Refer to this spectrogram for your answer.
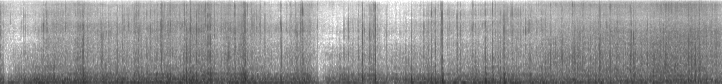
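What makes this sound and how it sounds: A round yellow synthetic mesh sponge with a hanging loop, draped over the microphone, is scratched with long nails and rubbed with fingertips. It makes a dense, continuous rustling scratch dominated by low, muffled rumble, with a brief drop in level just past three seconds before the scratching resumes.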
